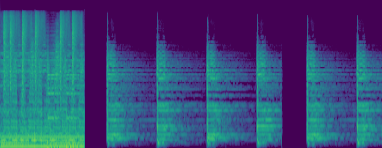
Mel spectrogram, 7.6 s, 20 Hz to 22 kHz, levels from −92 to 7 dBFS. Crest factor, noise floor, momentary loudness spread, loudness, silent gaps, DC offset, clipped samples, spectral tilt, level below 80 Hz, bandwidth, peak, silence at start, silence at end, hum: 20 dB; -65 dBFS; 18 LU; -19 LUFS; 1.71-2.11 s, 5.65-6.11 s; under 0.1%; under 0.1%; -3.5 dB/octave; -28 dBFS; 16 kHz; 0 dBFS; 0 s; 0.05 s; none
